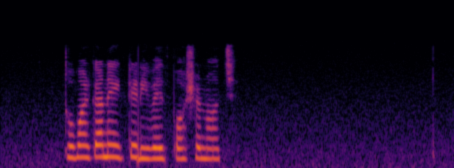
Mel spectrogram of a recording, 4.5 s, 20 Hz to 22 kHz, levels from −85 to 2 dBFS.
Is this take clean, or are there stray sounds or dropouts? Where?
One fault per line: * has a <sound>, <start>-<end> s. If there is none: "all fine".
all fine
